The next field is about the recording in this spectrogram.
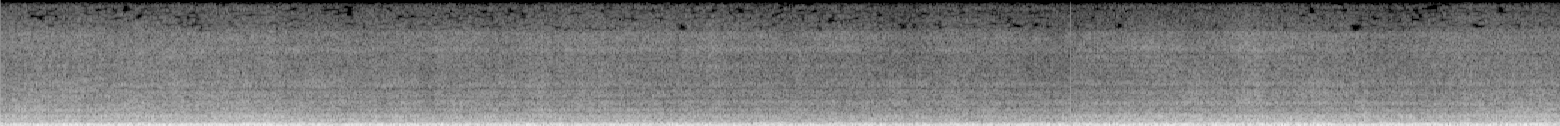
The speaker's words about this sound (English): The Ledge Geyser suddenly got much louder just now.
